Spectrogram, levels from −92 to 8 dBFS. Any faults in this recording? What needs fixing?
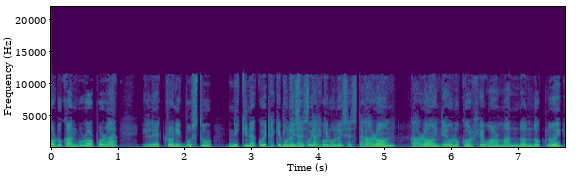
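The audio was most likely carried over a Bluetooth LE Audio link with LC3 compression. Its encoder works in short transform frames, and at a modest bitrate it discards much of the upper spectrum and refills it with shaped noise. Throughout the clip the speech has a breathy, grainy edge, which fits 7.5 ms frames at about 48 kbps. The damage is plainly audible. To prevent it, record over a wired or higher-bitrate path.

Lost LE Audio frames occur between 1.78 and 1.82 s, just before "বস্তু নিকিনাকৈ". When packets fail to arrive, the LC3 decoder conceals the gap by repeating the last spectrum with randomised signs. Here the speech briefly turns into a noisy, smeared burst instead of clean sound. The length suits roughly four lost frames, about 30 ms of audio. To prevent it, improve radio conditions or keep devices closer so fewer packets drop.

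A doubled audio track runs from 3.48 to 6.24 s, starting after "বস্তু নিকিনাকৈ". It is likely caused by a second capture path, or by an edit that left two copies misaligned. A full-band copy of the speech trails the original by about 0.7 s and sits a few dB quieter. It has no reverberant tail or room colouring, and it starts and stops abruptly, so it sounds like overlapping repetition. To prevent it, make sure only one input feeds the mix and check edits for duplicated regions.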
